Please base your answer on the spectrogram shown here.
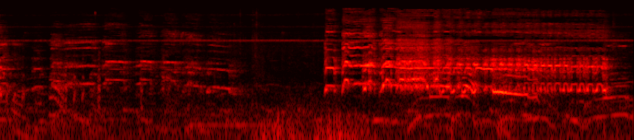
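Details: Kukuak Balenggek chickens at a practice session run like a real crowing contest; fainter crows at first over background noise, then from five seconds a loud, sustained multi-syllable crow with repeated arched notes.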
